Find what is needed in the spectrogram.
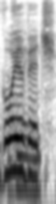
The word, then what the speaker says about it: Blagojevich: Reading the affidavit, it was kind of funny when Governor Blago, I'm not even going to try to pronounce Blagojevich. – His name. – Blagojevich, yeah.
